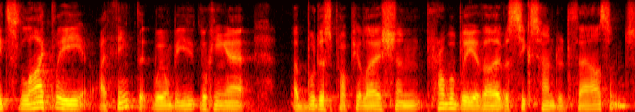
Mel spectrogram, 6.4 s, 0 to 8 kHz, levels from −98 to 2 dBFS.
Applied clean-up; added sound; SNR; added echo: none; none; none; none.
